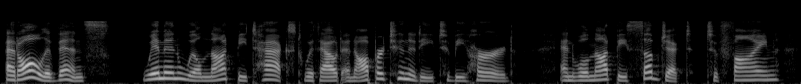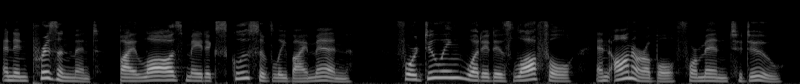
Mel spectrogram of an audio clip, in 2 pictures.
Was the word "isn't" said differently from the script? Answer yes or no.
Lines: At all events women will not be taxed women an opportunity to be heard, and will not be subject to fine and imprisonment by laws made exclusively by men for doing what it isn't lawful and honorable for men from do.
yes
